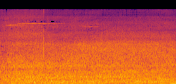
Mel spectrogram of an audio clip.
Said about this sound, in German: In der Nähe des Plaza Nuevo de Julio spuckt der Bus die Fahrgäste aus. Die Rapper steigen um in das nächste Kollektivo.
